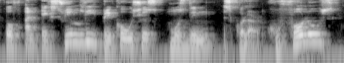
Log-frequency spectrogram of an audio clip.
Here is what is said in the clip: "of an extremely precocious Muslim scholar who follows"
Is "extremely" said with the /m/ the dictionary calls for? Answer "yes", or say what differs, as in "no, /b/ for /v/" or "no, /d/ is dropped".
yes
